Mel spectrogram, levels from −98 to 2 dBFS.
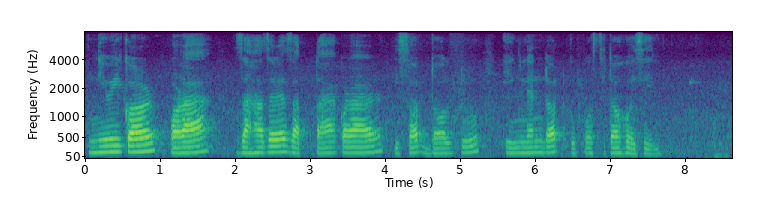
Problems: constant background noise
